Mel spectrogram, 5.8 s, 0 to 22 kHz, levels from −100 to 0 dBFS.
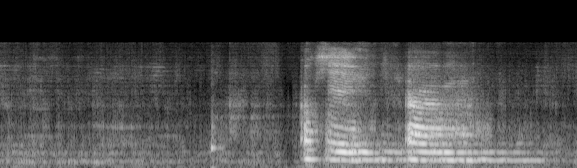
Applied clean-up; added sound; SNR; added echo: neural separator model SepFormer DNS4.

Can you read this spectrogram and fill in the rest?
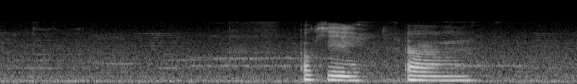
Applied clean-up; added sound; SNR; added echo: none; none; none; none.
